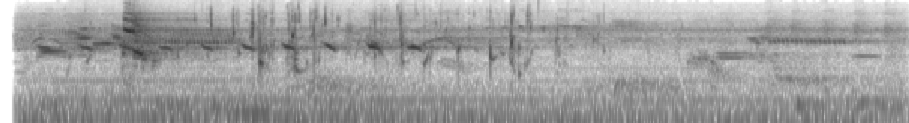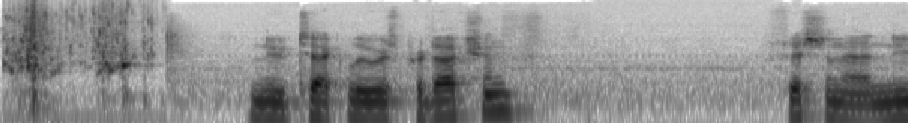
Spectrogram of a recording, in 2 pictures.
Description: Birds calling while something splashes in water followed by a man speaking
